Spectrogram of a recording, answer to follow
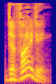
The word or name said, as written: dividing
